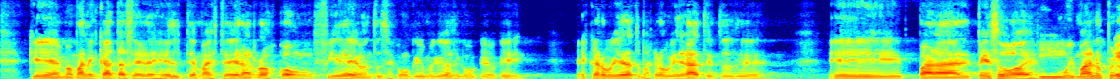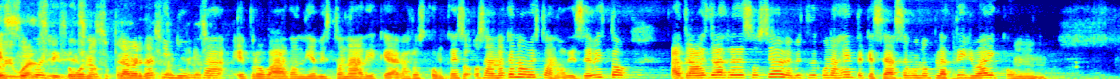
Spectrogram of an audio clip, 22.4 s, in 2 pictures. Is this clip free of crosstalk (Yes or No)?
No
